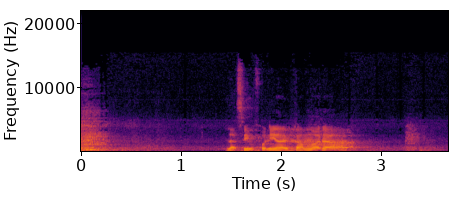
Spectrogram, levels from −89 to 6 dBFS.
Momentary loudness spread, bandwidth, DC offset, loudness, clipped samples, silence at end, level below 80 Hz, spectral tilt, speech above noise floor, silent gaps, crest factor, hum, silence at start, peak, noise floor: 22 LU; 15 kHz; under 0.1%; -20 LUFS; under 0.1%; 0.1 s; -72 dBFS; -5 dB/octave; 27 dB; none; 18 dB; none; 0 s; -4 dBFS; -46 dBFS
